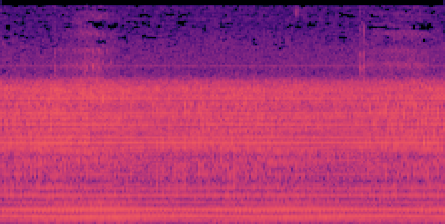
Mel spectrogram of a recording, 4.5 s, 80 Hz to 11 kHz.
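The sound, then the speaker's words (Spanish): A steady, continuous buzz over a bed of radio static from the signal of the shortwave station UVB76, holding at an even level throughout with no talking. “Es un zumbido continuo.”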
